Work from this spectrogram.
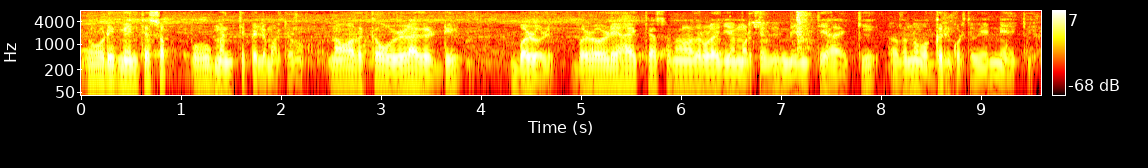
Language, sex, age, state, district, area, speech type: Kannada, male, 30-45, Karnataka, Dharwad, rural, spontaneous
